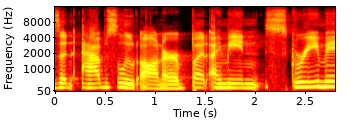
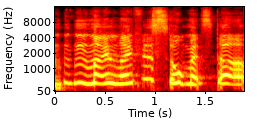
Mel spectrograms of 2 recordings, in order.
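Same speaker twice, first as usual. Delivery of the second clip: acted crying through words, very high, slow wail; 11 semitones higher than usual. Retelling own line delivered while crying: imitating crying while talking. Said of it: "and I'm literally crying".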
